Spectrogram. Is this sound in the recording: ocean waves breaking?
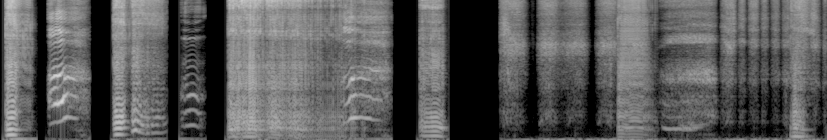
no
